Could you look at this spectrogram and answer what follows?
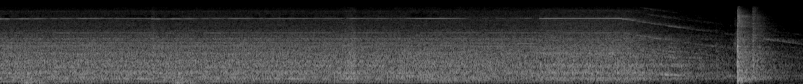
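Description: Dyson Light Ball Animal upright vacuum cleaner running on carpet, a steady motor noise with a high whine. About six seconds in it is switched off and the whine falls as the motor spins down, with a sharp click near the end.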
